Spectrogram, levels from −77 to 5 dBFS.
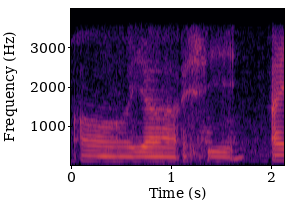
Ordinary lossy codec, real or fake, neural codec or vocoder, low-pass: none; real; none; 3.6 kHz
